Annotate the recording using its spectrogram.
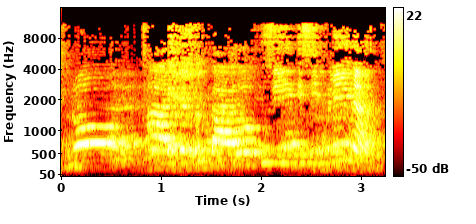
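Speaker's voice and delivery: slow, firm voice of discipline; voice of the value. Retold or imitated. Coach voicing what the value says, slow and firm. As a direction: lay it down slowly like a stern inner rule. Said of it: "el valor le diga".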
